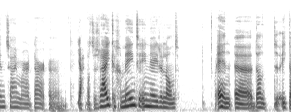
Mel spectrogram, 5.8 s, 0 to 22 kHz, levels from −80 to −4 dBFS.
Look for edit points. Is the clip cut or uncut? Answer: cut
